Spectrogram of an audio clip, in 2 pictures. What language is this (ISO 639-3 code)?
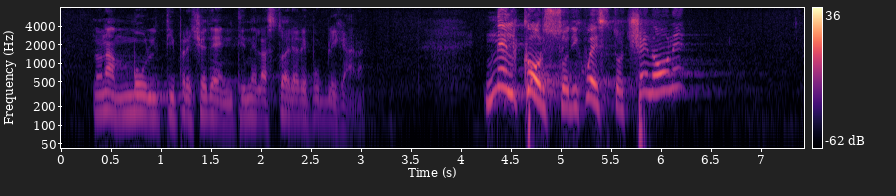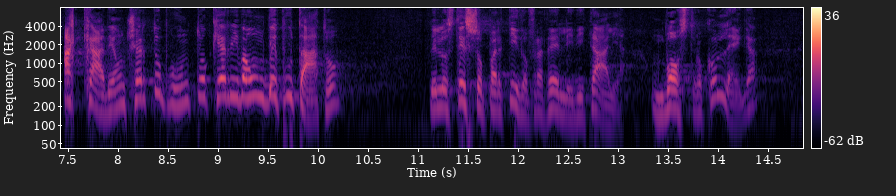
ita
